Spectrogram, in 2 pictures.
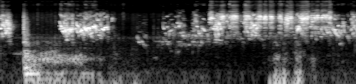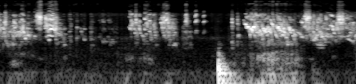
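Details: Budgerigars chatter in fast, high, buzzy warbling phrases with brief gaps, accompanied by occasional low thuds and rustling.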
